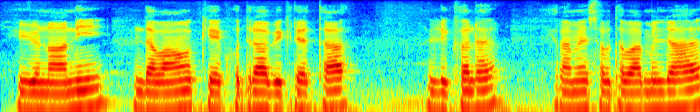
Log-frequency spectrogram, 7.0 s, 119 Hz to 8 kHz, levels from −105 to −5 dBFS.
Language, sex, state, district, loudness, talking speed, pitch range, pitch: Hindi, male, Bihar, Madhepura, -17 LUFS, 110 wpm, 125-135 Hz, 130 Hz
